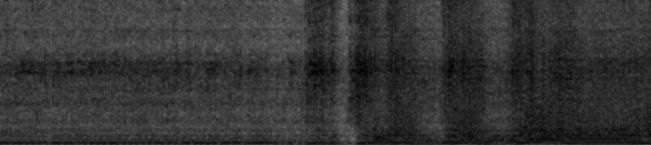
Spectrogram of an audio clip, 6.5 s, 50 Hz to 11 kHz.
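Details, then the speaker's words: Cafe scrambler project bike running for the first time in 21 years after a carb rebuild and rewiring, silencer insert removed: loud, raw exhaust bark climbing and falling with throttle blips. "so silencer type muffler type thing is removed"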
